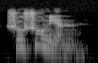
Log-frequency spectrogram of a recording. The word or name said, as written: Shooshoonian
